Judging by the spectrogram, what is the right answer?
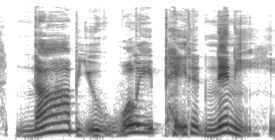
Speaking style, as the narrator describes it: he cried

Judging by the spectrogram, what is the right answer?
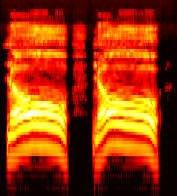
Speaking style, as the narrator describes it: they boomed in thunderous humility

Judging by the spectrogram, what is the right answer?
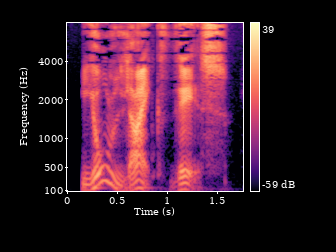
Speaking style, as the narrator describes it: he said

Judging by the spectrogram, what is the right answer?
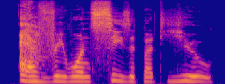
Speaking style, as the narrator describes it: Zhang Cheng snarls

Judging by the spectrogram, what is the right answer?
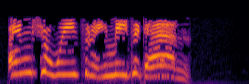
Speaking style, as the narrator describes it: an eldritch voice shrieked

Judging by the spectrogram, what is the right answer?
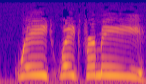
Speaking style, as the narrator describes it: Tass yelled

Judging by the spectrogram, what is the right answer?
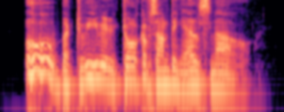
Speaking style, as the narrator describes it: exclaimed

